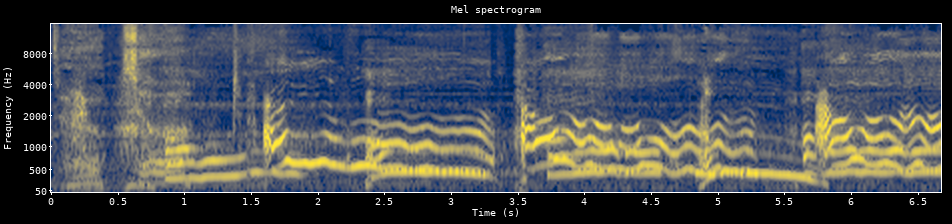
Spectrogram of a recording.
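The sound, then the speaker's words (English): Several dogs howl together in long, wavering, overlapping cries that rise and fall, with a few sharp yips breaking in; the chorus is loud and carries on without pause. “Oh, yeah, howling.”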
